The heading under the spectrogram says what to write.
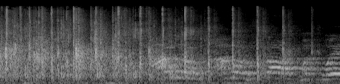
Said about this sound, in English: Give the Lord a great big hand clap of praise this morning. Praise God.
